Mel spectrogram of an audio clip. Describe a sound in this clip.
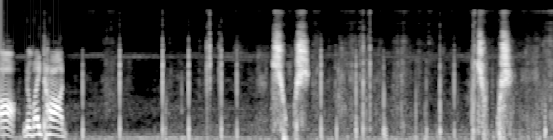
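Dry leaves crunch underfoot.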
